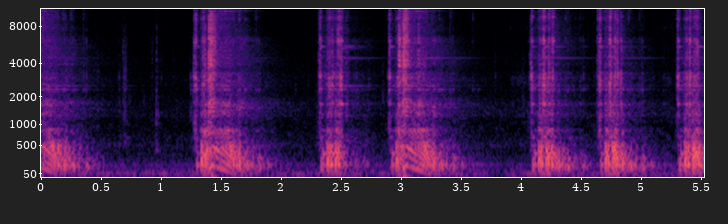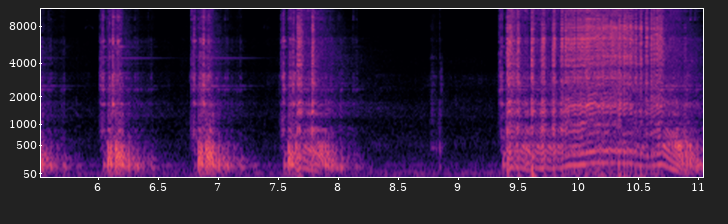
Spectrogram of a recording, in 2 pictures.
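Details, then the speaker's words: HPI Savage Octane petrol RC car on its second run, on a cool 9° morning: the tiny engine fires in short bursts about every second and dies between them, catching briefly at high revs; owner suspects ignition breakup from a failing coil or loose, broken wires, not fueling. "yeah that is textbook breaking up either a breaken up coil or loose broken wires that's textbook textbook because as soon as the vibration of the engine it comes loose doesn't make a connection drops off a cliff"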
